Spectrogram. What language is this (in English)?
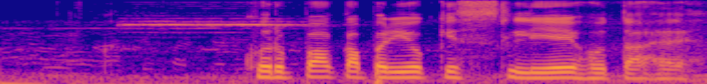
Hindi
